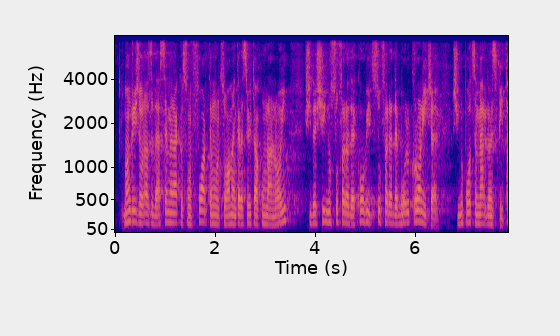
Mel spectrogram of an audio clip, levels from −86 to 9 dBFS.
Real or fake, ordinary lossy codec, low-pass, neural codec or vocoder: fake; none; 7.2 kHz; vocoder, 22.05 kHz, 80 mel bands, HiFi-GAN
